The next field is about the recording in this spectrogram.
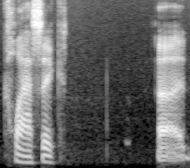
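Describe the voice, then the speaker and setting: A man's voice: very slow, fairly bright tone, dry recording, clean studio sound. A man co-hosting a podcast, talking through his views in a casual, meandering book discussion. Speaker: co-host of a book read-along podcast.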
